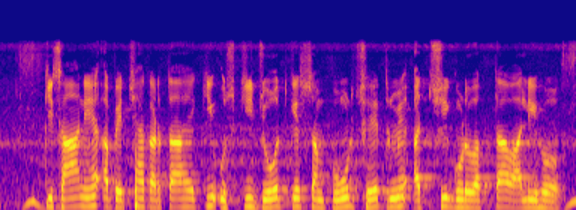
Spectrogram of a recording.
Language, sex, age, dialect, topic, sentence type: Hindi, male, 18-24, Kanauji Braj Bhasha, agriculture, statement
